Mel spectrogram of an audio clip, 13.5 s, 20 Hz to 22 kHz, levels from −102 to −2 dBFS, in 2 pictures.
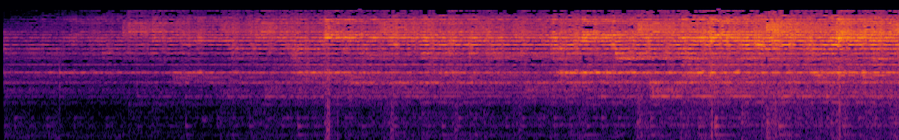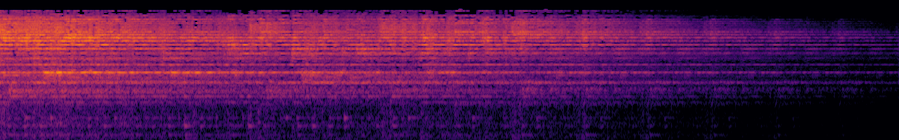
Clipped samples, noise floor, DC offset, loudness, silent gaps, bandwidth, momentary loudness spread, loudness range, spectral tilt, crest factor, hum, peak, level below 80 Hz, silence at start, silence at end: under 0.1%; -66 dBFS; under 0.1%; -24 LUFS; none; 16.5 kHz; 17 LU; 13 LU; 6.5 dB/octave; 22 dB; none; -8 dBFS; -88 dBFS; 0 s; 1.35 s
